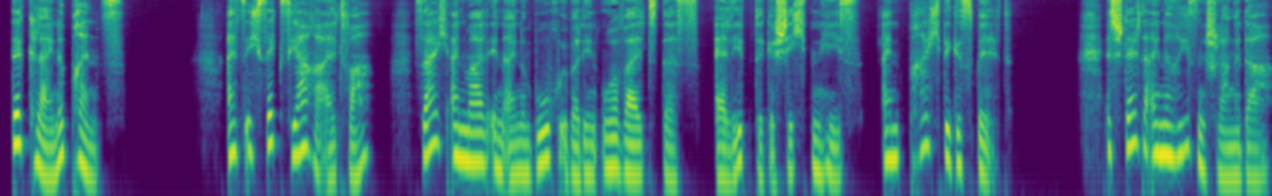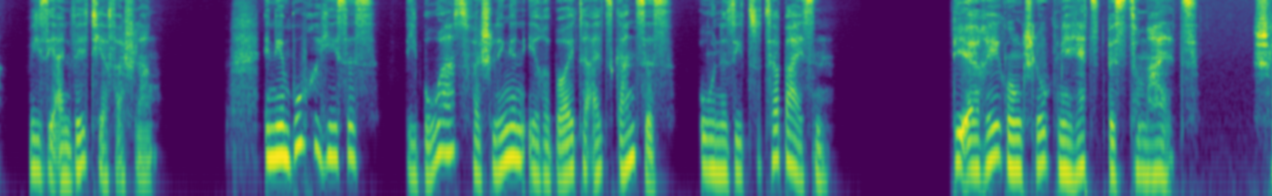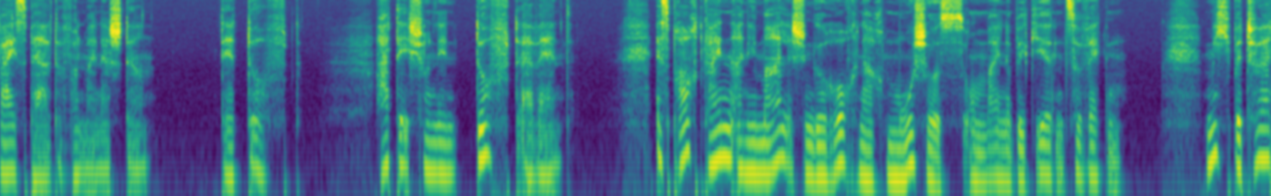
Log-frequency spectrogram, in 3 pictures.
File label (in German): Hoerbuch Audioguide; LOFT VOICES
